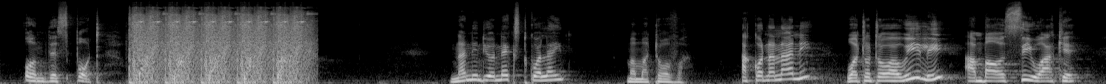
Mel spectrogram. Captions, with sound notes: on the spot (gun shots) Who's next in line? Tova's mother She has two children that aren't hers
